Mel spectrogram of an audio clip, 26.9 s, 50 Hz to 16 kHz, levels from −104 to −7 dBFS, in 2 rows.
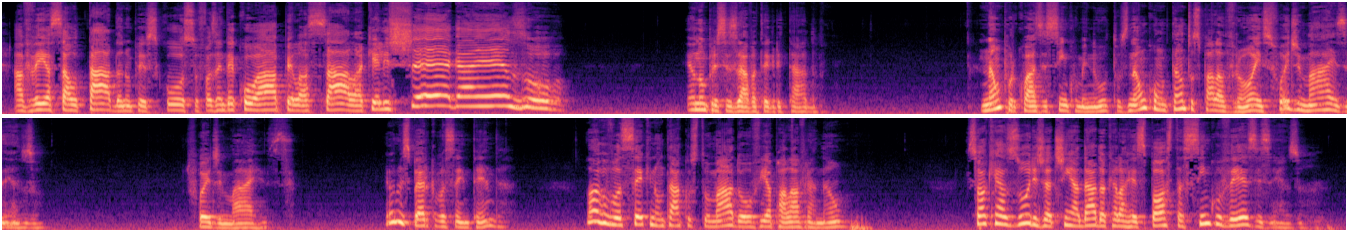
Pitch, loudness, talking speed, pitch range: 170 Hz, -20 LUFS, 135 wpm, 135-205 Hz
